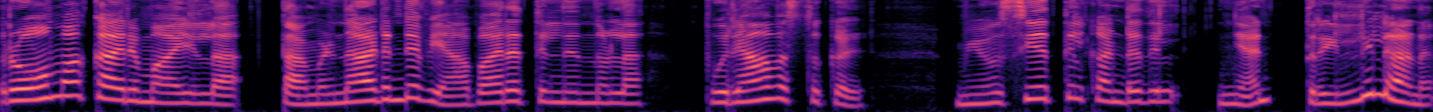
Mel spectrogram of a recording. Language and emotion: Malayalam, happy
